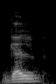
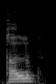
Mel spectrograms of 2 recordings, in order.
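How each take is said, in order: First: The word begins with a hard g sound. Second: The word begins with a deep q sound.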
